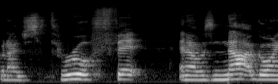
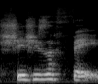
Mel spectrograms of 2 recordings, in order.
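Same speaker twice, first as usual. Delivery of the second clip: normal talking voice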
